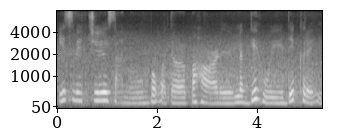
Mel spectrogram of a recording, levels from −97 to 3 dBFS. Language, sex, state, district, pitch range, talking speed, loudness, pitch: Punjabi, female, Punjab, Kapurthala, 170-245 Hz, 100 wpm, -16 LUFS, 185 Hz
